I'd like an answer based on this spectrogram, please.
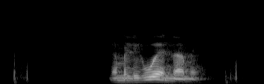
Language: Eton (Cameroon)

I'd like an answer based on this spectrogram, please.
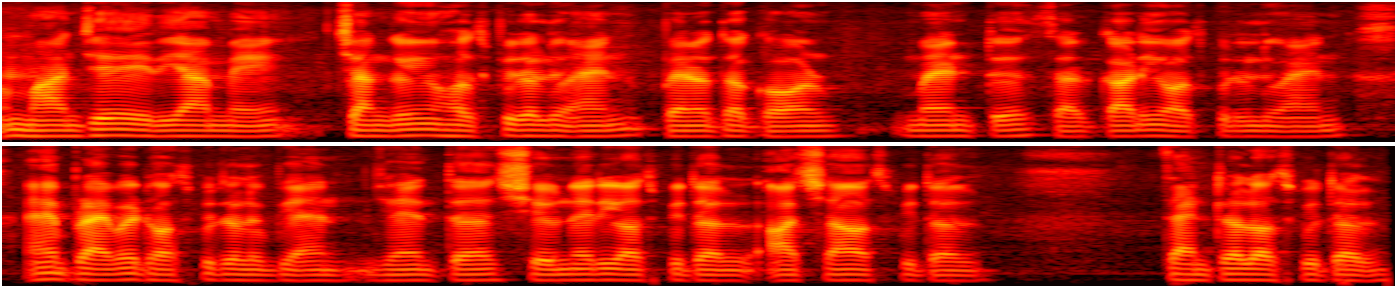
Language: Sindhi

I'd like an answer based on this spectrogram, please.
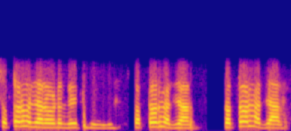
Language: Odia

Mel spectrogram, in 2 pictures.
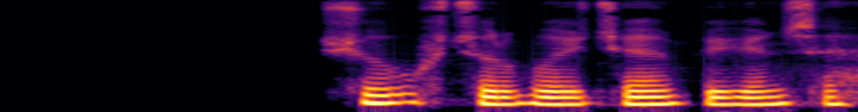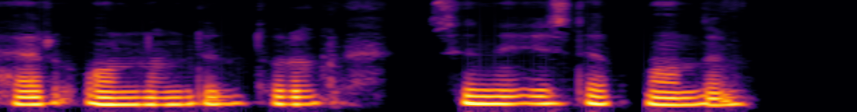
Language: Uyghur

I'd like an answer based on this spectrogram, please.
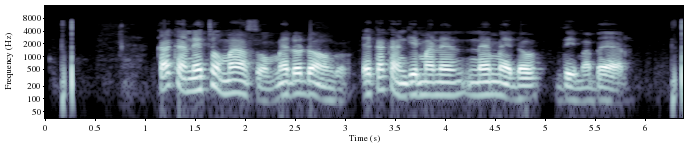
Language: Luo (Kenya and Tanzania)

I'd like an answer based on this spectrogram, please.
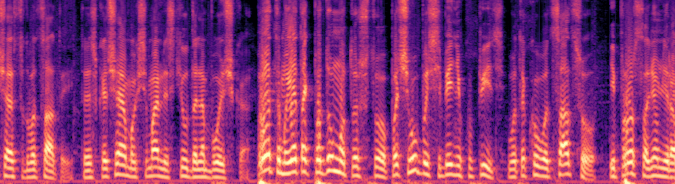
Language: Russian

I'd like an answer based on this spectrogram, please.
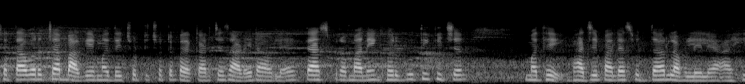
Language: Marathi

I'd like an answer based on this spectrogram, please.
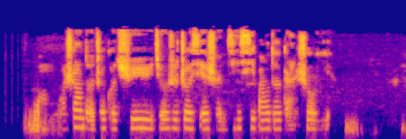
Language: Chinese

